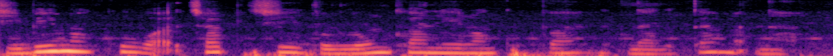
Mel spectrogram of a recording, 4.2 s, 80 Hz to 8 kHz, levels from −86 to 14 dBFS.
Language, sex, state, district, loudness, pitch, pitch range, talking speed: Garo, female, Meghalaya, South Garo Hills, -16 LUFS, 195 Hz, 165-230 Hz, 85 wpm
